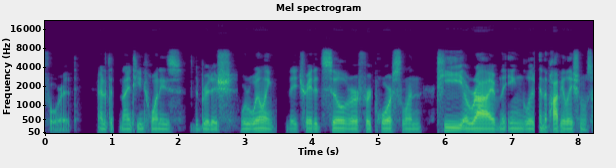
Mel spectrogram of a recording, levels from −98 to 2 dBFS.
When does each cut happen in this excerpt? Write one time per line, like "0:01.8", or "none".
0:01.0
0:02.1
0:02.9
0:03.5
0:04.9
0:06.8
0:07.3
